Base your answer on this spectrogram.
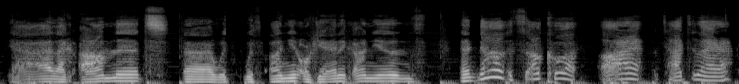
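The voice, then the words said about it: Impression of a female celebrity's voice. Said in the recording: “I'm doing the voice ... that is a Tara Reid accent”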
